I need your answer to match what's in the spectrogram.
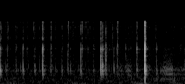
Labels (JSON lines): {"label": "ambient", "recorder": "HydroMoth"}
